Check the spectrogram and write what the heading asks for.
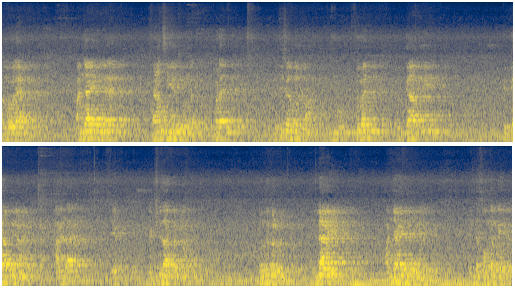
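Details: Stuttering in an adult man giving a public speech in Malayalam.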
